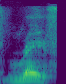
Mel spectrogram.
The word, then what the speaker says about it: Ralph: It is Rafe, isn't it? Rafe Fiennes? – I think they're two different guys. There's Ray Fiennes, R-A-Y, and then there's Ralph. – No, it's Rafe. – Rafe. – What? – R-A-L-F-F.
